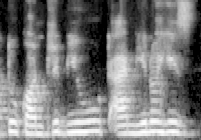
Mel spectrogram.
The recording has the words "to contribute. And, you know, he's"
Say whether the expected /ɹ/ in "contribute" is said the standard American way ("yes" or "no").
yes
